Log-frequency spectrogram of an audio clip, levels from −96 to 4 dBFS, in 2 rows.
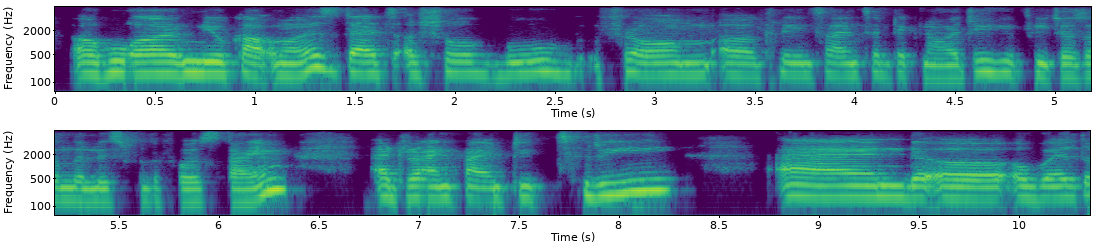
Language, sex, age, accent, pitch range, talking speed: English, female, 30-49, Indian, 155-185 Hz, 170 wpm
